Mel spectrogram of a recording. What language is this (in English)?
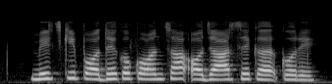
Magahi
